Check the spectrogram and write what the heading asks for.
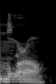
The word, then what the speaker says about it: Morrall: So Earl Morrall.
